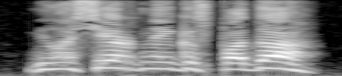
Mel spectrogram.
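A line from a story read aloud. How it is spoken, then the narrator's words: Hoarse wheeze. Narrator (Russian): захрипел он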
